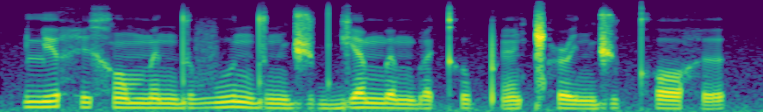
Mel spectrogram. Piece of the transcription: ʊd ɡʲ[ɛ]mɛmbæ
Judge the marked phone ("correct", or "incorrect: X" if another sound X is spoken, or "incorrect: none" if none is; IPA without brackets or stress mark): incorrect: æ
